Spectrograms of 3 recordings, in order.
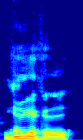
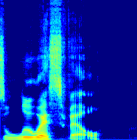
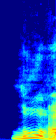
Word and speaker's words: Louisville: Louisville is Kentucky, where I have family, and I would be in big trouble if I didn't pronounce it correctly. In Colorado, a town with the same spelling is Louisville. Oh, that's funny. Uh, but anyway, yeah, yeah, and you have to pronounce them both correctly. – Louisville, obviously, you're you're basically eating it into the back of your throat.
